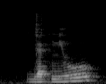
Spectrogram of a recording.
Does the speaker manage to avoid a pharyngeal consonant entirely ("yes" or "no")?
yes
